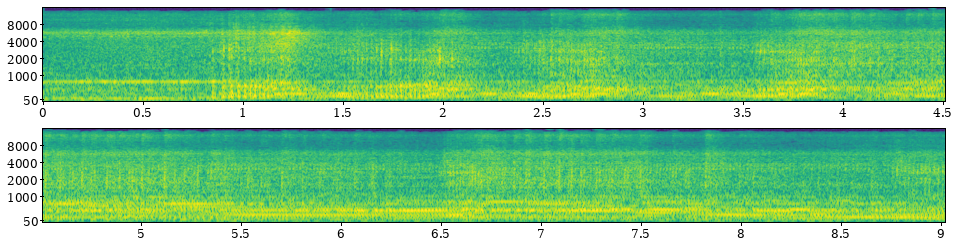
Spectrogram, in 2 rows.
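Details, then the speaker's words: Two-stroke moped with new racing carburettor fitted, size 40 idle jet: rough unsteady low revs hunting up and down, blips stumbling; sounds lean, rpm floating, richening air screw tried (choke was on); incorrect jetting. "sounds lean. the rpm is floating trying if richening the air screw helps"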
